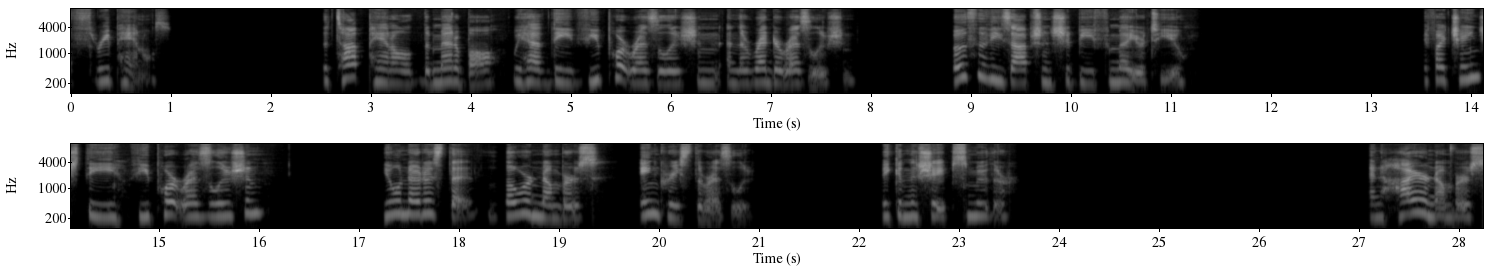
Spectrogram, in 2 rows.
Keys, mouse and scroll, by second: 25.9 ctrl+z, 27.9-28.2 drag.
